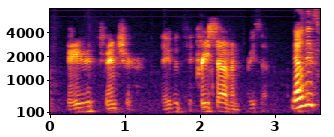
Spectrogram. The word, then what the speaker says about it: Fincher: pick is alien three alien three by David finter orever you pronounce his name David Fincher David 37 that was his first movie wasn't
